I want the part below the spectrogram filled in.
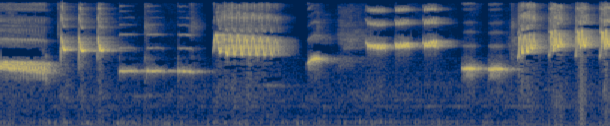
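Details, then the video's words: Asian pied starling (jalak suren) gacor training song: steady whistles and chips, a loud buzzy burst, then repeated high whistled notes and a fast run of bright chips. "JALAK SUREN GACOR DOR DOR"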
